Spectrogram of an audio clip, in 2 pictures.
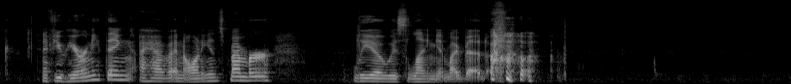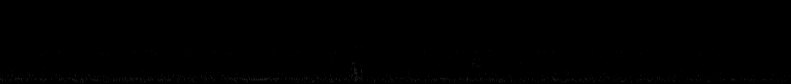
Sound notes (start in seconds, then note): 11.0 laughs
